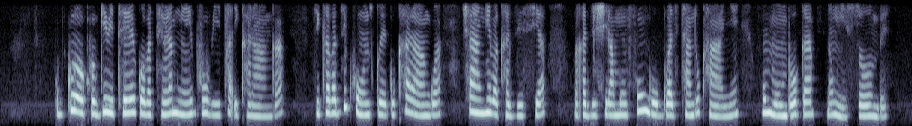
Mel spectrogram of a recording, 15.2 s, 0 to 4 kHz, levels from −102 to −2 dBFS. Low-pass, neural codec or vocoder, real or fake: 3.6 kHz; none; real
